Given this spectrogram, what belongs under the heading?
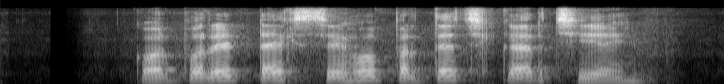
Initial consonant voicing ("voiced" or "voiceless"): voiceless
